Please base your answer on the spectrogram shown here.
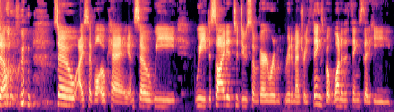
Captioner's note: laughter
